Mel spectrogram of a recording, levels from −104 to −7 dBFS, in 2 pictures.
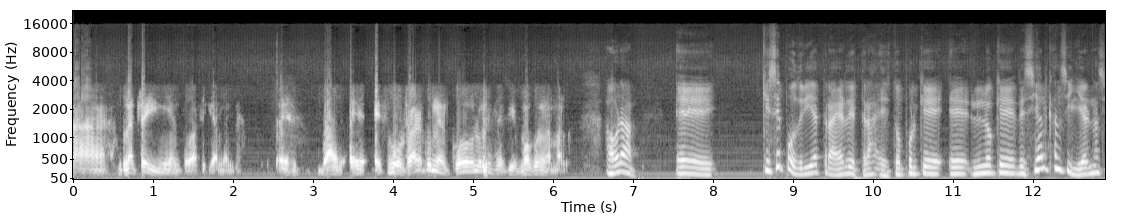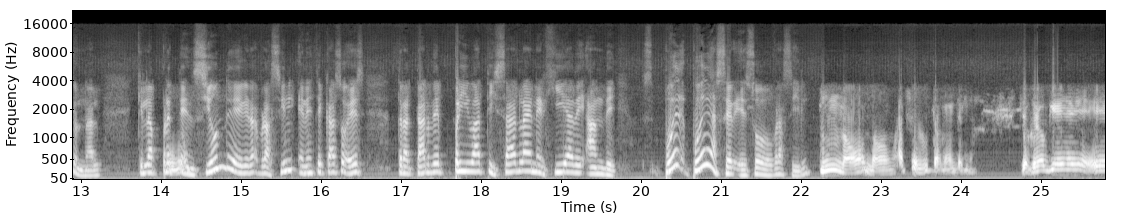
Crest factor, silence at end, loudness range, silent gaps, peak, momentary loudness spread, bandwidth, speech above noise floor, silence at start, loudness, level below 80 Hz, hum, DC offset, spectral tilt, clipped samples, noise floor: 14 dB; 0 s; 3 LU; none; 0 dBFS; 9 LU; 15 kHz; 26 dB; 0 s; -14 LUFS; -40 dBFS; none; under 0.1%; -7 dB/octave; under 0.1%; -39 dBFS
